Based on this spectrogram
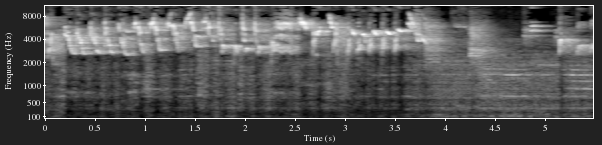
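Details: Trained young Himalayan goldfinch delivering a fast, tinkling twitter of high chirped notes for several seconds. The song then drops to a softer passage over a low hum and ends with a few bright notes.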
